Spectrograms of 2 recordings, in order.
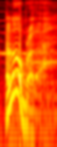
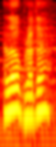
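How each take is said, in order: First: It is said in the speaker's plain voice. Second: It is said in a put-on female character voice.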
